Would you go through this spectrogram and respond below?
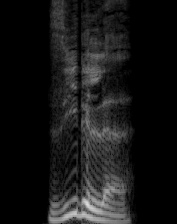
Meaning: inflection of siedeln: 1. first-person singular present 2. singular imperative 3. first/third-person singular subjunctive I
- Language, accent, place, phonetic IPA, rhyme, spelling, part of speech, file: German, Germany, Berlin, [ˈziːdələ], -iːdələ, siedele, verb, De-siedele.ogg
